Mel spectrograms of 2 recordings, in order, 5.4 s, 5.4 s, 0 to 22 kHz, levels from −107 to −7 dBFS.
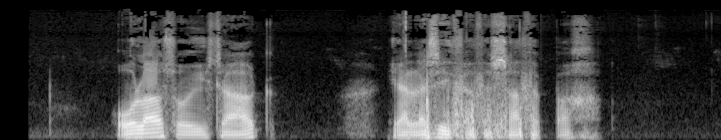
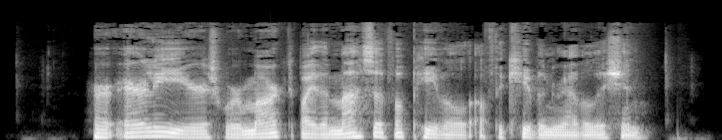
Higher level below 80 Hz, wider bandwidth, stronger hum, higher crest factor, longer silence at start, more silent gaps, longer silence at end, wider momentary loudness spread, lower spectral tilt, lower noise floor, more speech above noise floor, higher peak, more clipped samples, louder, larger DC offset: second, -44 dBFS vs -30 dBFS; first, 16 kHz vs 11.5 kHz; neither; about the same, 20 dB vs 16 dB; first, 0.9 s vs 0.7 s; neither; first, 0.95 s vs 0.6 s; first, 16 LU vs 6 LU; about the same, -6 dB/octave vs -6.5 dB/octave; first, -75 dBFS vs -65 dBFS; first, 56 dB vs 50 dB; about the same, -2 dBFS vs 0 dBFS; neither; second, -19 LUFS vs -16 LUFS; neither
